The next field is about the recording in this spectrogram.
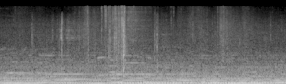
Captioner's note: footsteps crunching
